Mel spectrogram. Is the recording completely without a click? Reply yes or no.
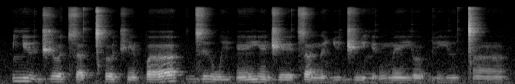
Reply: no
